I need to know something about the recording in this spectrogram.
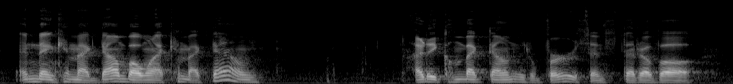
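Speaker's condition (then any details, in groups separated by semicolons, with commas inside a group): Friedreich's ataxia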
